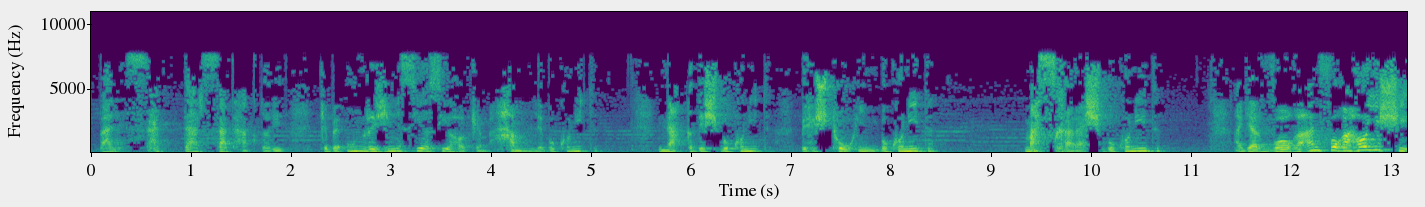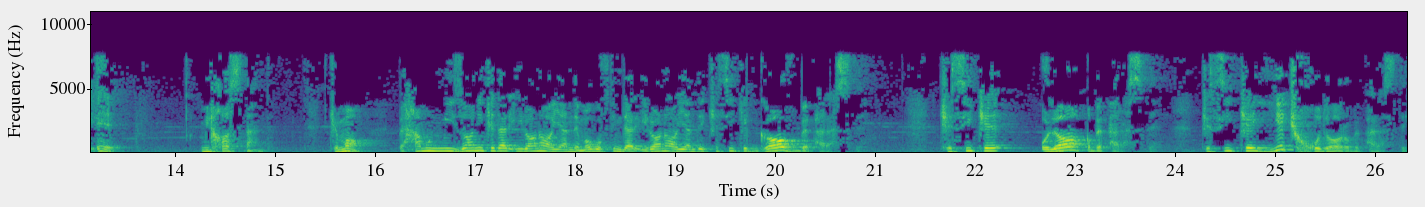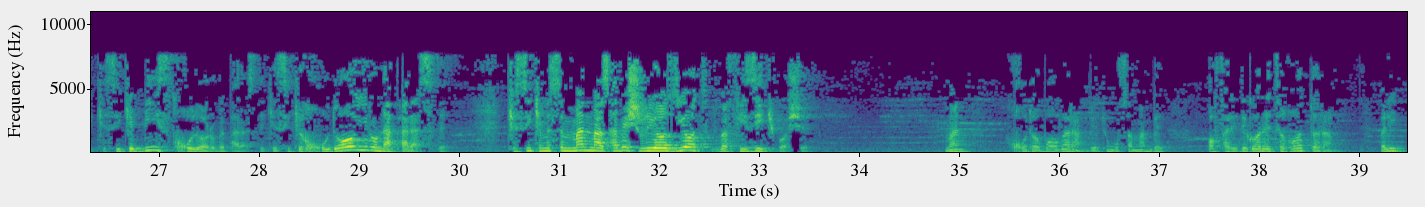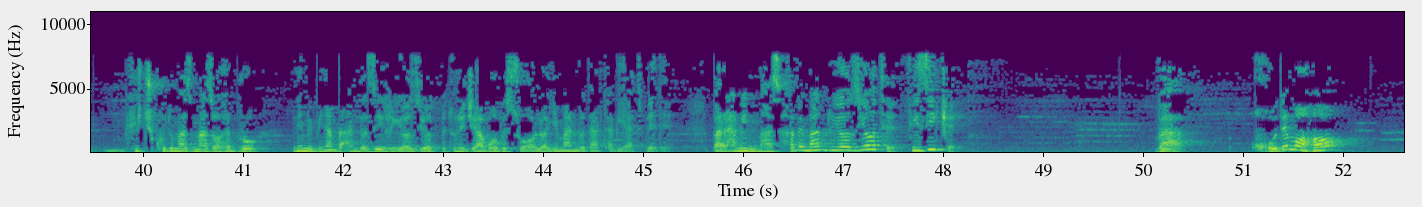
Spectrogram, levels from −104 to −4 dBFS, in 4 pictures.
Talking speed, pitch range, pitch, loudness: 130 wpm, 125-195 Hz, 160 Hz, -23 LUFS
